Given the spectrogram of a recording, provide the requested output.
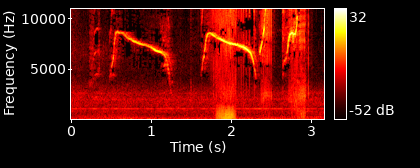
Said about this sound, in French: elle a donné son nom en dauphin, qui est ce fameux sifflement signature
